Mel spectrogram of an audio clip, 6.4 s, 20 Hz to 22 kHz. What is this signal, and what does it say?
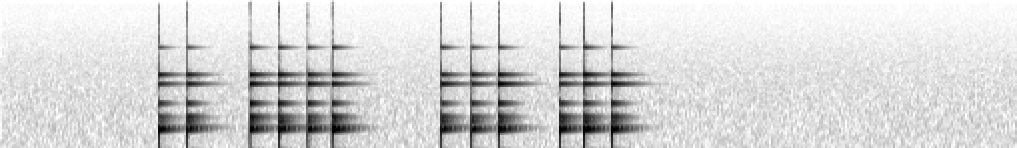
Tap code, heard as taps on a metal pipe, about 6 knocks a second. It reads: IN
